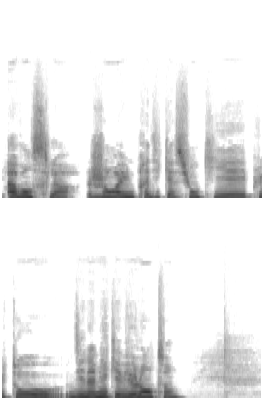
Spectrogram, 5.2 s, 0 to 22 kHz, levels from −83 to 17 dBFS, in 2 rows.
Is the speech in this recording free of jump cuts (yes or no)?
yes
